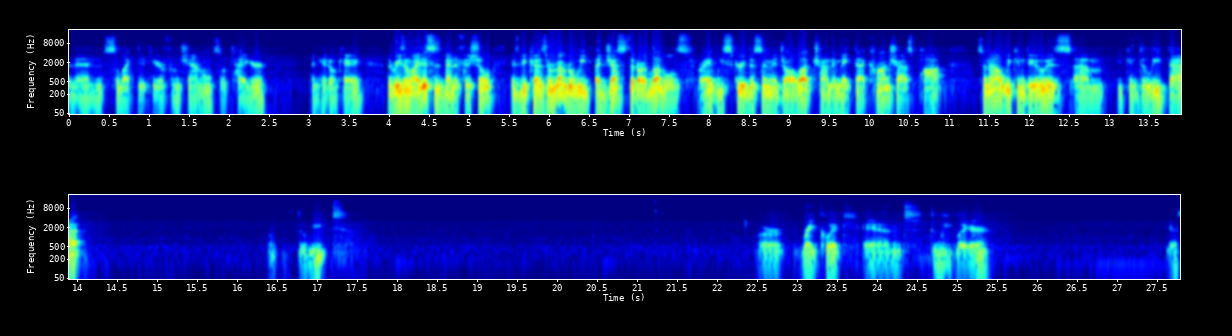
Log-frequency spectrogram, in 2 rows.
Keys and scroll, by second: 13.3 BackSpace, 16.5 BackSpace, 21.2 BackSpace.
